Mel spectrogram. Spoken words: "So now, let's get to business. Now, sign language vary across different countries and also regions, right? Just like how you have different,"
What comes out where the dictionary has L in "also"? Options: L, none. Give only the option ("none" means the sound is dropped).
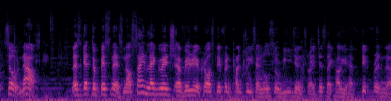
L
